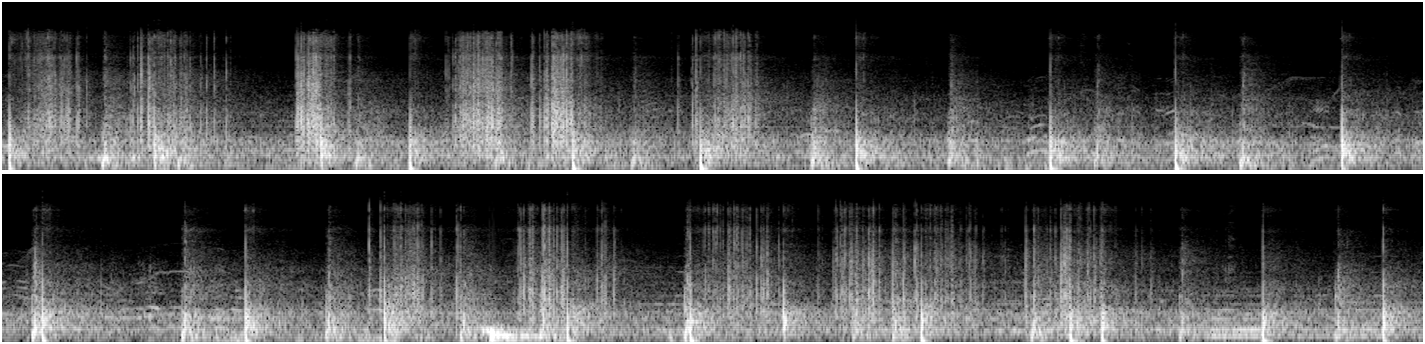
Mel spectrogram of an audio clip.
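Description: Fireworks crackle and bang overhead outdoors.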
